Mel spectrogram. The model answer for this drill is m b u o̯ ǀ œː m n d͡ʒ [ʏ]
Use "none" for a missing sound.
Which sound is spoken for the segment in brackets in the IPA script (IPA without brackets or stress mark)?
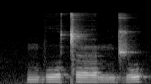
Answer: u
